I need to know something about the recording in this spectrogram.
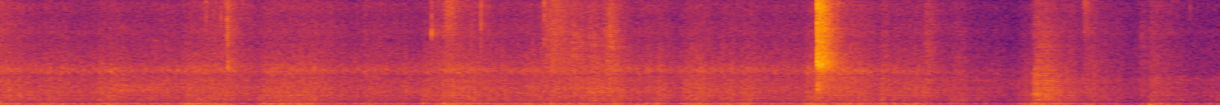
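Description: Steady rumbling background noise with a few sharp clicks, one about five and a half seconds in and another about seven seconds in.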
